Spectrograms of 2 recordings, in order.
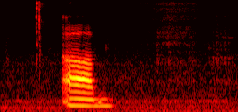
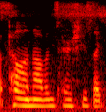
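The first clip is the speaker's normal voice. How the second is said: ordinary talk, nothing marked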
